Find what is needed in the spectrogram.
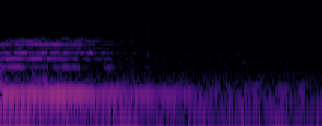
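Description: A soft pitched ringing tone, like a chime, sounding at the start and fading out within about a second.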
